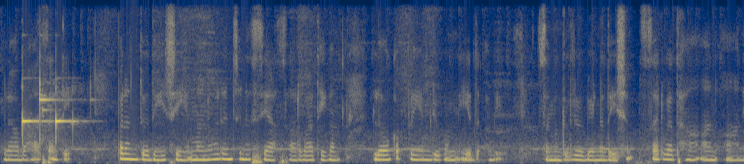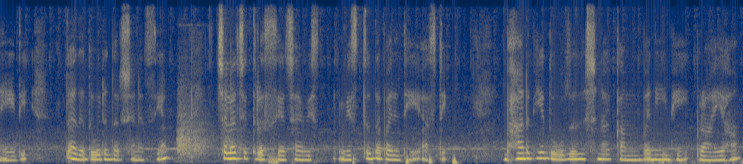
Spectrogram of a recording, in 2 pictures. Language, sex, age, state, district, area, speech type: Sanskrit, female, 18-30, Kerala, Thrissur, rural, spontaneous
